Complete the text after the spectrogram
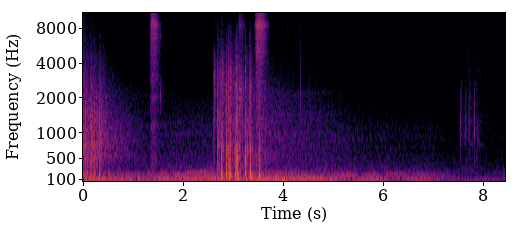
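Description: A steam locomotive engine chugs and rumbles steadily.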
